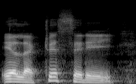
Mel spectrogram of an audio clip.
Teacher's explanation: Nhấn vào âm tiết thứ ba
